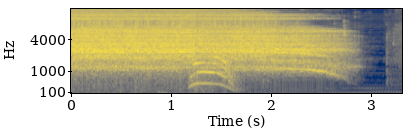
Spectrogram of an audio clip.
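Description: A single loud, shrill scream sound effect played during a hardcore survival Dungeons & Dragons session, rising and falling over a harsh, noisy wash before cutting away to near silence.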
